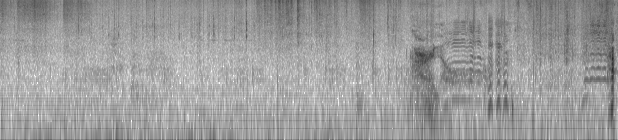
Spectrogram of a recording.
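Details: Young goat kids playing in a farm yard on Mother's Day bleat a few times near the end, short wavering harmonic cries over quiet background and distant voices.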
